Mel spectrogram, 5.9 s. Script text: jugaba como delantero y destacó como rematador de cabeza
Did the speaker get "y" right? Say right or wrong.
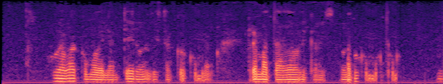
right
